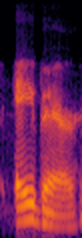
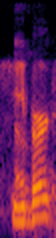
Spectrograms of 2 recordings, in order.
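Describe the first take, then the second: First: The name is pronounced the French way. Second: The name is pronounced the English way. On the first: "proper pronunciation is Hebert. It's uh, Cajun French" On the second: "but Hebert is fine"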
